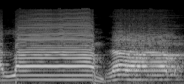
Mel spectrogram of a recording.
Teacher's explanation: জিহ্বার আগার কিনারা সামনের উপরে একপাশে দাঁতের গোড়ার সঙ্গে লাগাইয়া লাম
